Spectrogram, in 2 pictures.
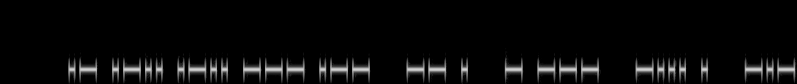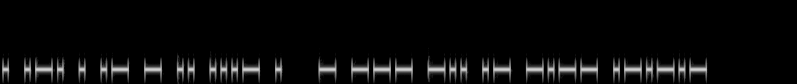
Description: Morse code, heard as a keyed tone, about 22 wpm, 700 Hz. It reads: ALLOW ME TO BE CREATIVE TODAY.
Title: Sentences from Top 1000 Words - Review Part 5 - 22wpm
